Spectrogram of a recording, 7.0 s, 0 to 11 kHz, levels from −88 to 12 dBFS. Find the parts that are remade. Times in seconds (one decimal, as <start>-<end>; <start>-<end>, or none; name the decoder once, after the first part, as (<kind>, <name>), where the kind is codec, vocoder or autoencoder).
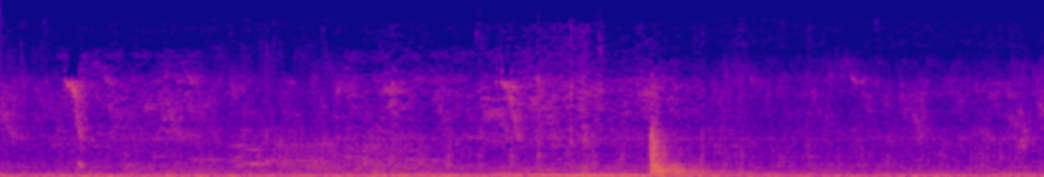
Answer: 6.5-7.0 (vocoder, WaveNeXt)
